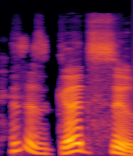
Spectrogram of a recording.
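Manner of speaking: mock announce the meme; hammed-up catchphrase voice. Meme catchphrase repeated by hosts.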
